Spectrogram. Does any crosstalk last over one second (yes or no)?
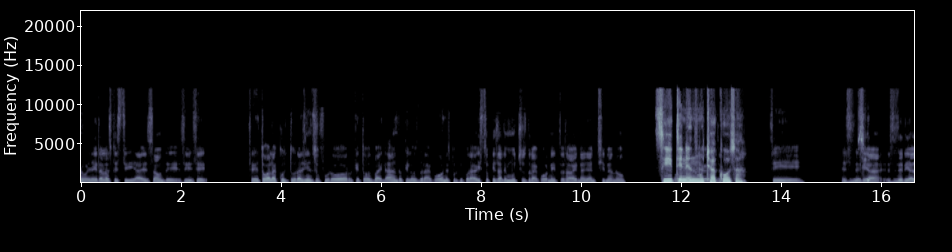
yes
